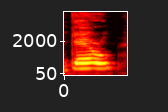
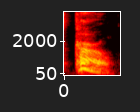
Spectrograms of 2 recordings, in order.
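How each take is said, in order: First: "Carol" with a "care" first syllable; standard pronunciation. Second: "Curl" for Carol, one syllable; Baltimore pronunciation. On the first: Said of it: "it say Carol". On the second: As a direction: say "Curl", rhyming with girl. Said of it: "but in Baltimore". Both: Shown as a demonstration.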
